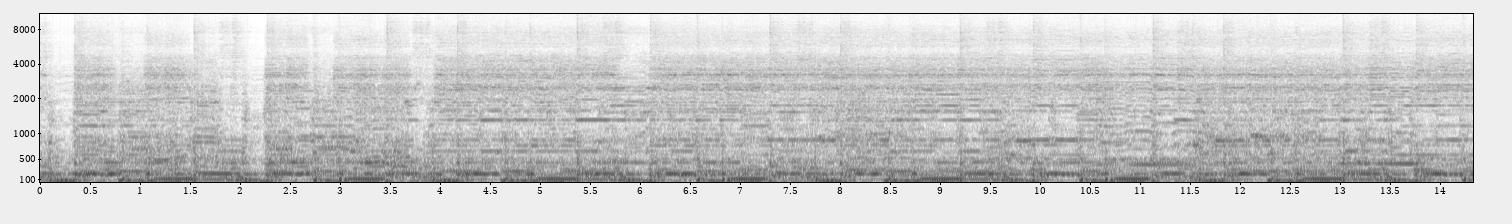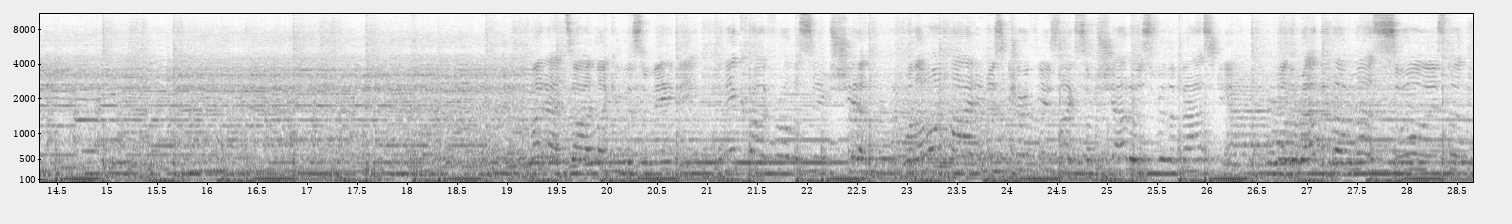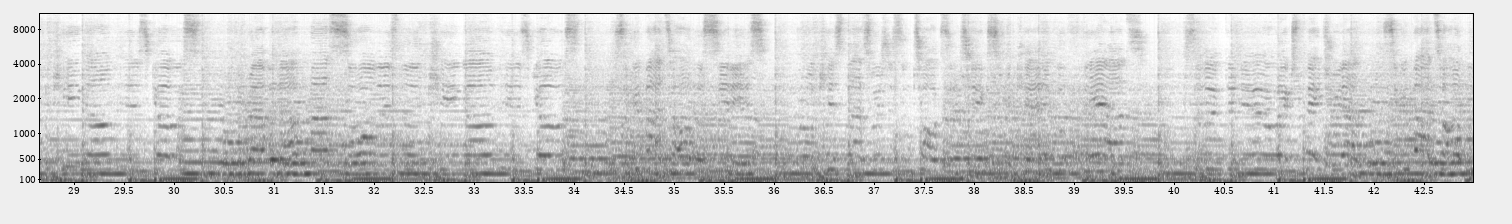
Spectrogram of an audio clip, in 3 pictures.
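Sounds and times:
held bass notes: 0:00.0 - 0:42.9
rock band guitar playing: 0:00.0 - 0:42.9.

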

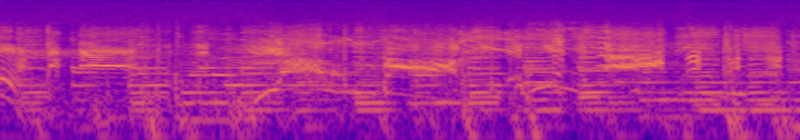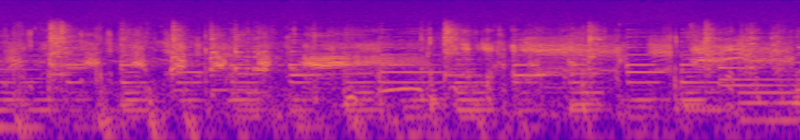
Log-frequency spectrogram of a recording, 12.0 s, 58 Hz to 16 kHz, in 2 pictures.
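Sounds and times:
square-dance tune on concertina: 0:00.0 - 0:12.0
man shouting hoarsely: 0:01.9 - 0:05.0.

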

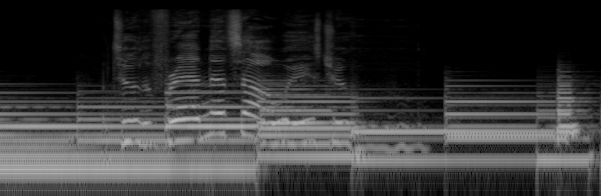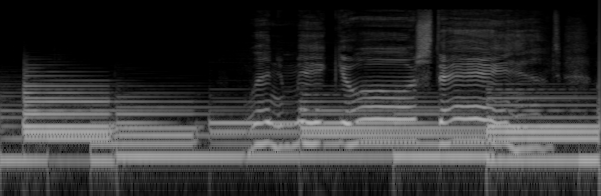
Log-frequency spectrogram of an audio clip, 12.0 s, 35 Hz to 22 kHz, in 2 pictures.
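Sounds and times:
electronic keyboard piano chords: 0:00.0 - 0:12.0.

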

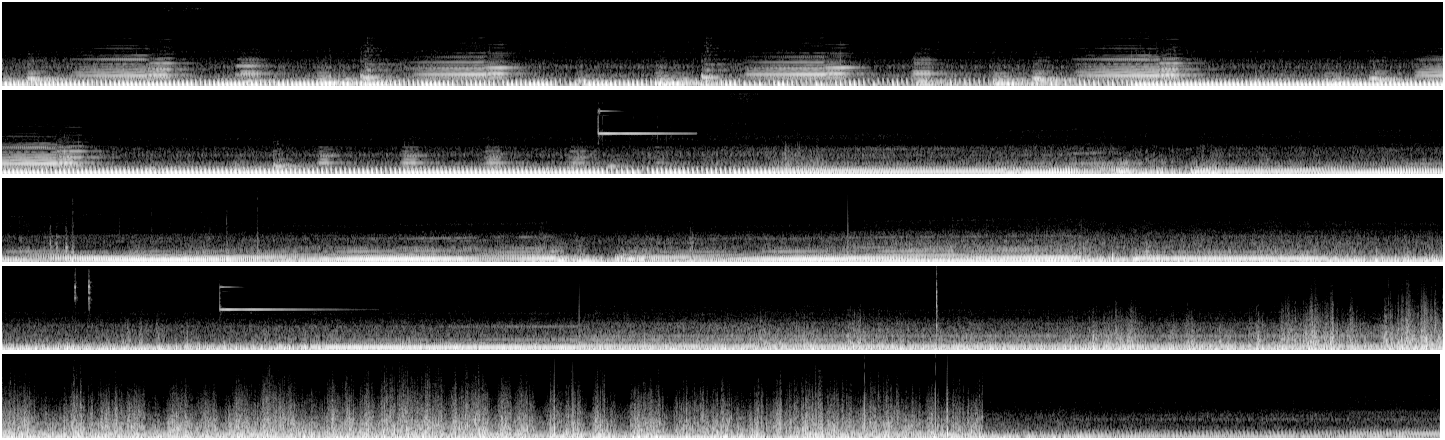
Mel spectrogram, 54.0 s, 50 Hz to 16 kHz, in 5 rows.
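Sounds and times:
background music: 0:00.0 - 0:11.7, 0:12.8 - 0:16.0
motorcycle engine running: 0:00.0 - 0:54.0.

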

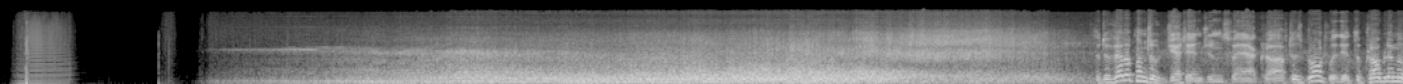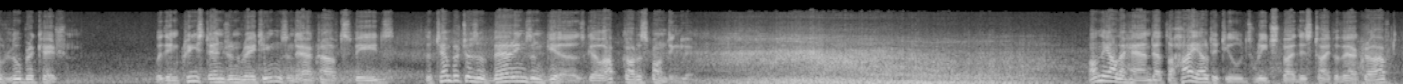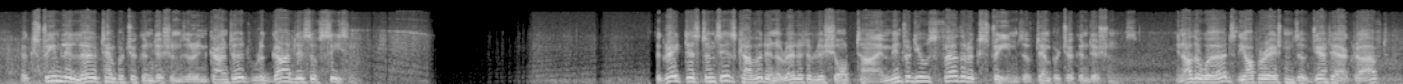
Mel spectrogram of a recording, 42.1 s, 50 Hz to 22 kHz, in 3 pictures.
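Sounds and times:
thin high whine: 0:02.1 - 0:05.5
jet aircraft taking off: 0:02.2 - 0:25.2.

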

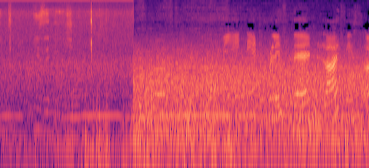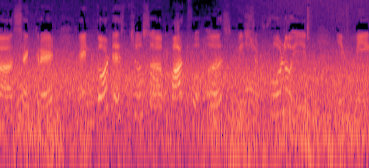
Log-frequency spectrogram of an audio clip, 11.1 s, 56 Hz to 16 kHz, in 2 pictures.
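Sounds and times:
steady rushing background noise: 0:00.0 - 0:11.0
woman speaking: 0:00.4 - 0:01.4, 0:02.3 - 0:11.0.

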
